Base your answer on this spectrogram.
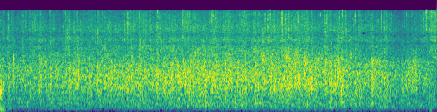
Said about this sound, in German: Geben wir mal dem Herrn einen Applaus dafür.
